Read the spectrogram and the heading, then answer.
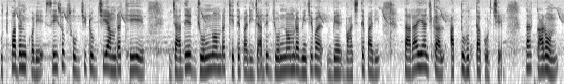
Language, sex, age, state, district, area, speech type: Bengali, female, 45-60, West Bengal, Jhargram, rural, spontaneous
